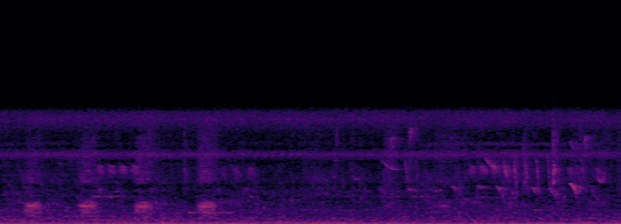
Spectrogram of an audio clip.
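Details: A Coppersmith Barbet, shown nest-making, gives a few hollow, knocking 'tuk' notes roughly once a second, partly buried under a steady low rumble, with thin chirps from other birds later.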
